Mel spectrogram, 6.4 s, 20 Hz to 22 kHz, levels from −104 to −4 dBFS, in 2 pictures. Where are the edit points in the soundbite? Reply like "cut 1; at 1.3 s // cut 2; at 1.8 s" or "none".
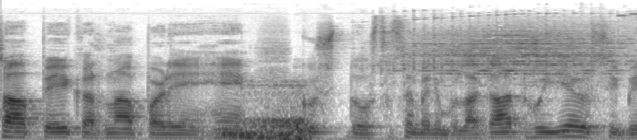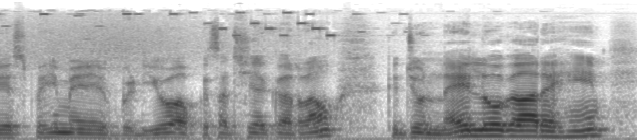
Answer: cut 1; at 1.5 s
